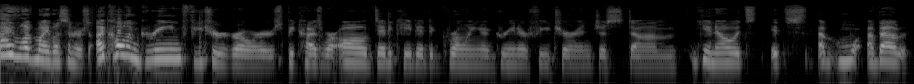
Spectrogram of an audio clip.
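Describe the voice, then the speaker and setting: A woman's voice: mid-range voice, a bit bright. A woman hosting a podcast in a loose, chatty manner, often rambling off on side stories. Her voice sits in the middle range and sounds close and dry, with almost no room echo. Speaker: podcast host. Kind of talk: casual interview chat.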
